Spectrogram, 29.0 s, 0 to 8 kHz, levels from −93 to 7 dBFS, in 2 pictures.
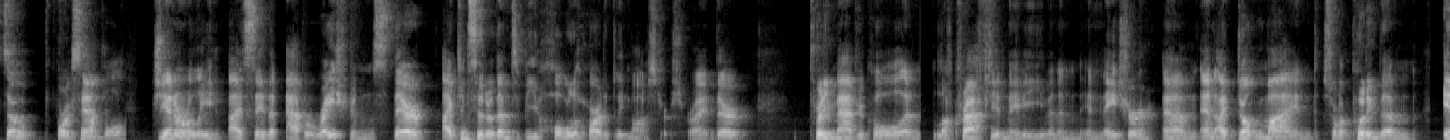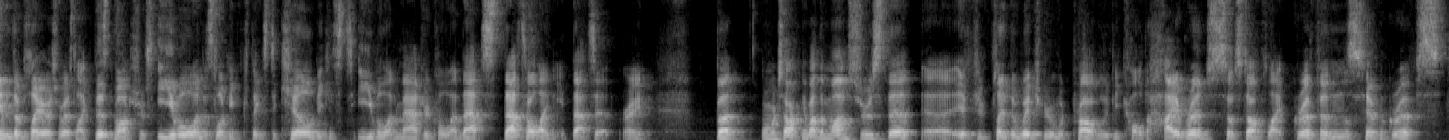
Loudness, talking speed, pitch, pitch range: -25 LUFS, 190 wpm, 100 Hz, 90-125 Hz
